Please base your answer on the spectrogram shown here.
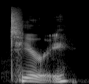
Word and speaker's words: Thierry: We got, now I believe this is pronounced Thierry. Mm-hmm.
